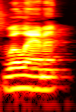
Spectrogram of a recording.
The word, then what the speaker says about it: Willamette: So if you ever want to know how to pronounce Willamette, it's Willamette.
